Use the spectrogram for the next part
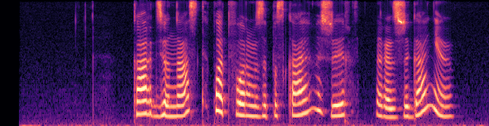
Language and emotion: Russian, positive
